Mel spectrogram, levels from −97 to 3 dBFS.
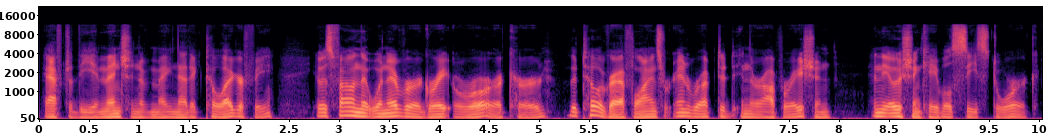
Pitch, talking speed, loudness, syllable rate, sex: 105 Hz, 180 wpm, -22 LUFS, 6.4 syllables/s, male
